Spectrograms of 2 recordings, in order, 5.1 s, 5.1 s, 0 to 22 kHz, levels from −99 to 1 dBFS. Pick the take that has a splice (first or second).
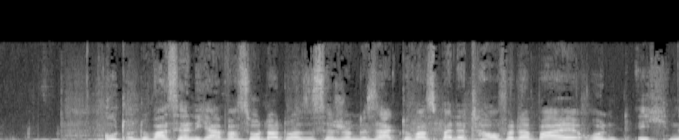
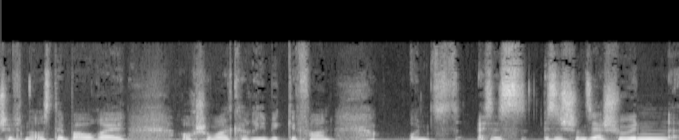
second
